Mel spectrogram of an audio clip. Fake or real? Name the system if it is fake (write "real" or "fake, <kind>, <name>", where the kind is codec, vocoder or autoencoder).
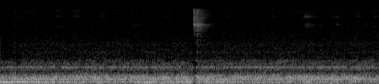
real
